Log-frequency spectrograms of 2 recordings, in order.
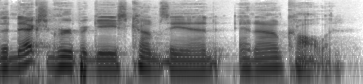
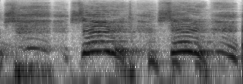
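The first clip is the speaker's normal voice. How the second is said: breathless shout; much slower than usual. Retold or imitated. Urging the shooters as the goose lands, breathless shout. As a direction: yell at them to shoot, out of air. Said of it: "I've got no air".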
